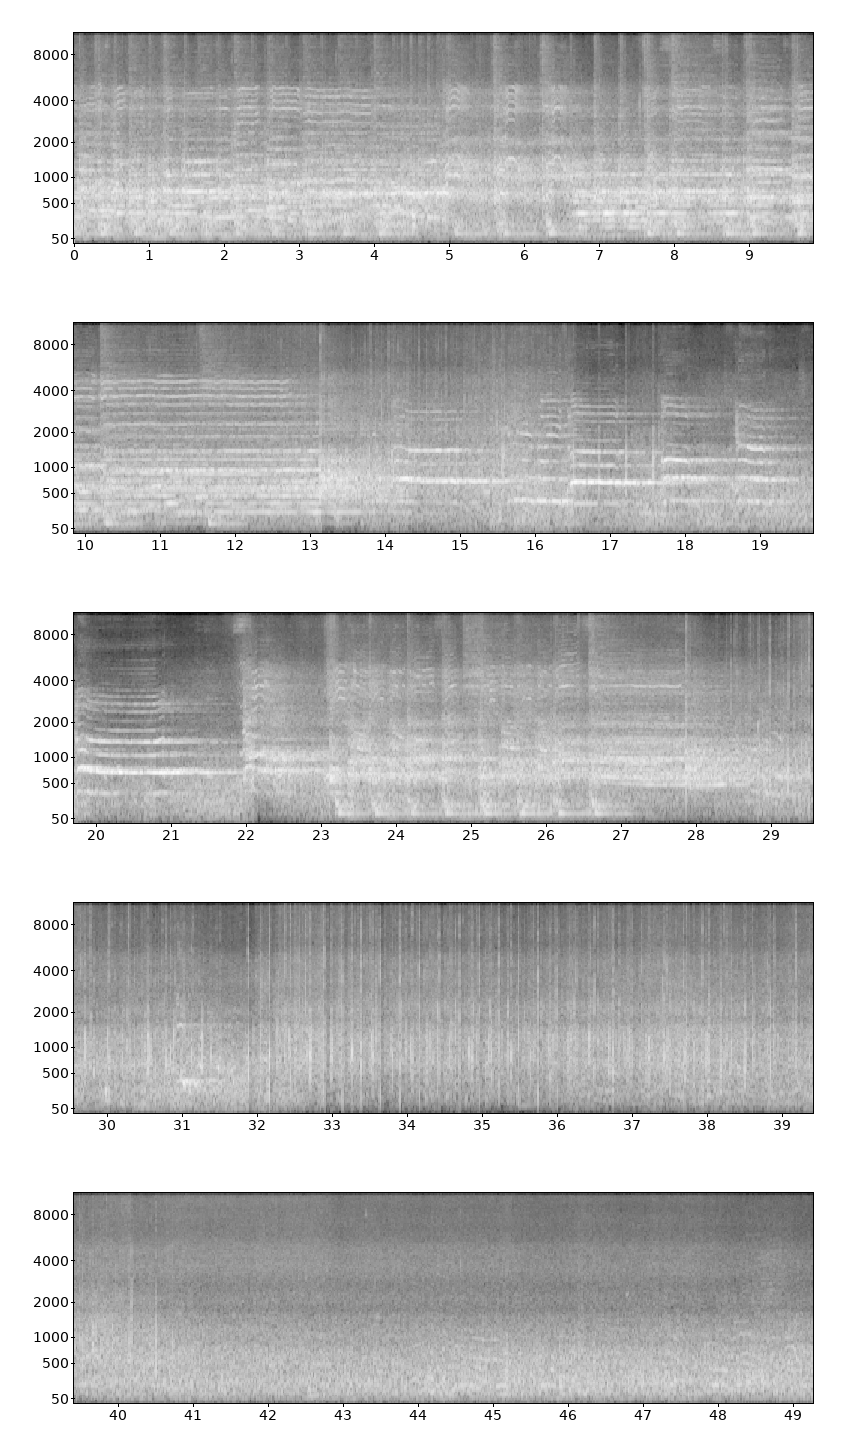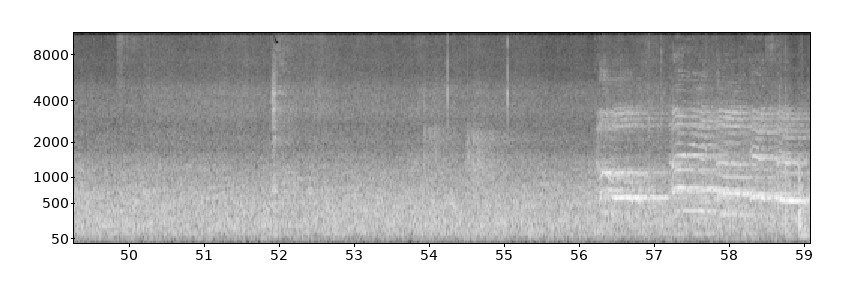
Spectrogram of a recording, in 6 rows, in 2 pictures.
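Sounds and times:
audience applause and cheering: 3.6s - 9.6s, 12.7s - 16.4s, 27.8s - 41.4s
crowd murmur: 42.1s - 56.2s.

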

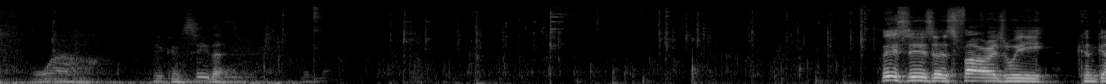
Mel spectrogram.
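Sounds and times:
gear clicking: 1.5s - 10.1s.

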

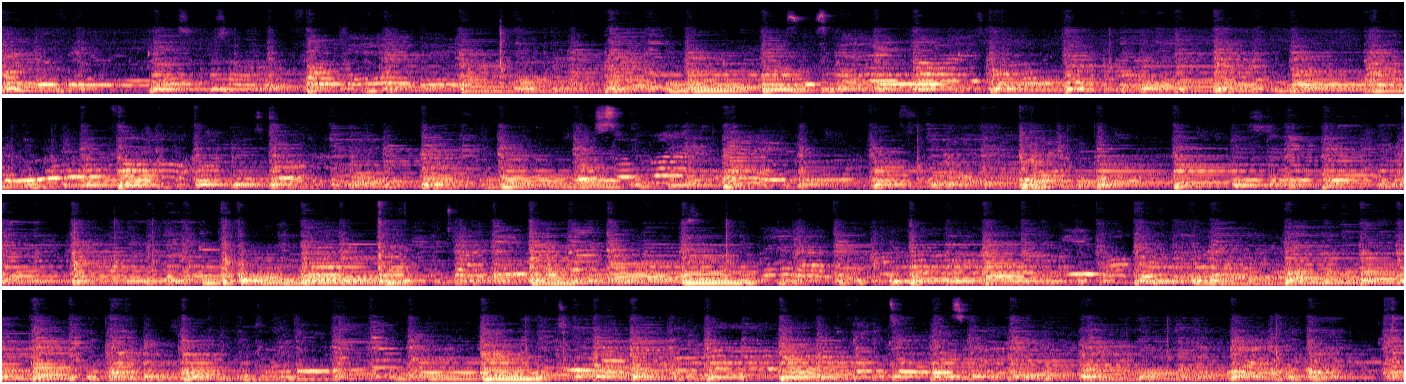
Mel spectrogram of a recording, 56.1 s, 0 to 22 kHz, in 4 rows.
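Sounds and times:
acoustic guitar strumming: 0.0s - 56.0s
boy singing rock song: 0.0s - 56.0s.

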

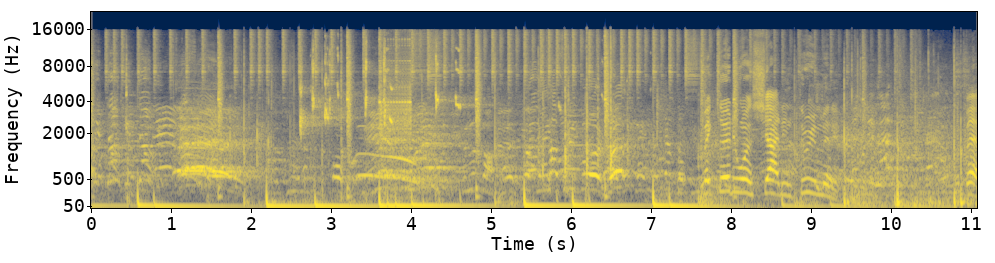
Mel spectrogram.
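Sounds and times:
music with heavy bass: 0.0s - 10.0s
basketballs bouncing on wooden floor: 8.5s - 11.0s.

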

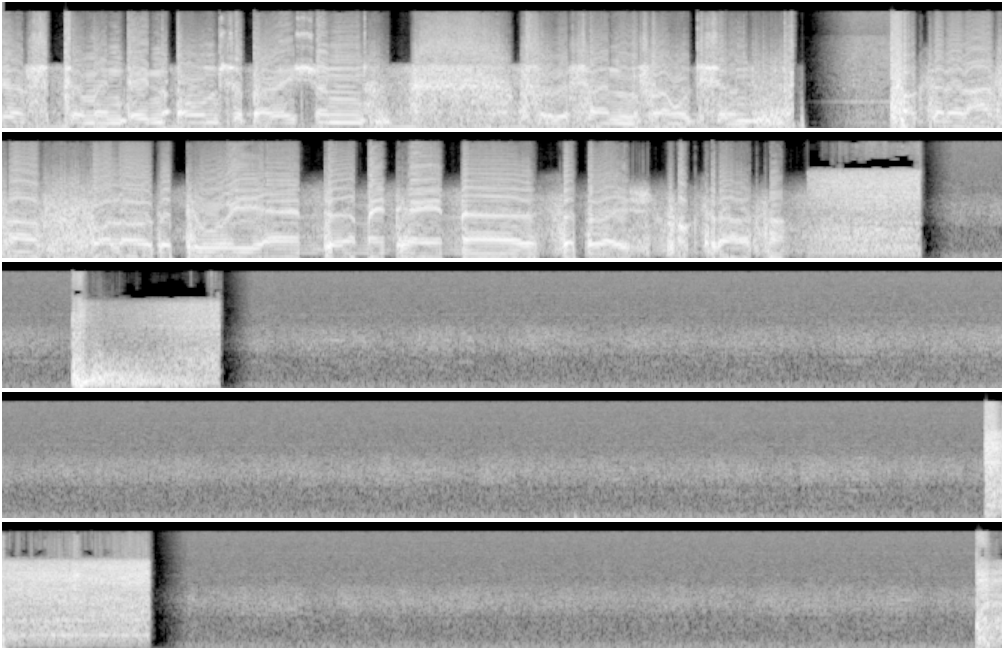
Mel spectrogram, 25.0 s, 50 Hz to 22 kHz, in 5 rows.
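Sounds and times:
radio static burst: 0.0s - 9.6s, 10.4s - 11.2s, 19.9s - 20.8s.

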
